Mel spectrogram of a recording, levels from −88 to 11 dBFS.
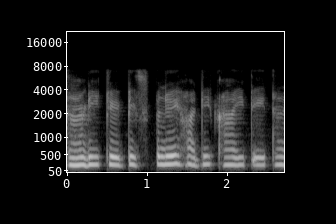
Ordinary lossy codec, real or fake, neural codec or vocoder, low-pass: none; fake; autoencoder, 22.05 kHz, a latent of 192 numbers a frame, VITS, trained on one speaker; 7.2 kHz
